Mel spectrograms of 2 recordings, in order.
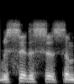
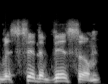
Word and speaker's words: recidivism: criminal reism I said reic ISM because that's how we pronounce it in DC it's actually recidivism but we don't like the V so I say reic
